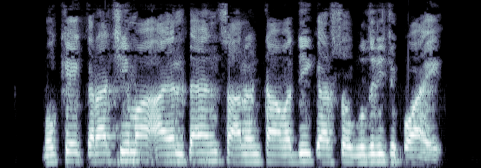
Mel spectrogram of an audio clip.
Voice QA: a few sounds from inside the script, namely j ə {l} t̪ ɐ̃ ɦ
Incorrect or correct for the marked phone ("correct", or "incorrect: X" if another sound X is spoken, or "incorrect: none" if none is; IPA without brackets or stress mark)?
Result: correct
